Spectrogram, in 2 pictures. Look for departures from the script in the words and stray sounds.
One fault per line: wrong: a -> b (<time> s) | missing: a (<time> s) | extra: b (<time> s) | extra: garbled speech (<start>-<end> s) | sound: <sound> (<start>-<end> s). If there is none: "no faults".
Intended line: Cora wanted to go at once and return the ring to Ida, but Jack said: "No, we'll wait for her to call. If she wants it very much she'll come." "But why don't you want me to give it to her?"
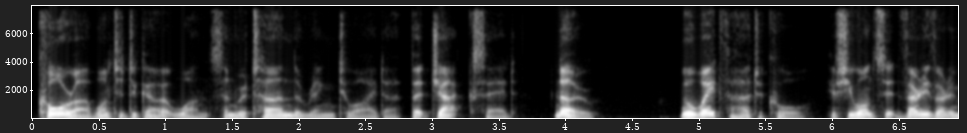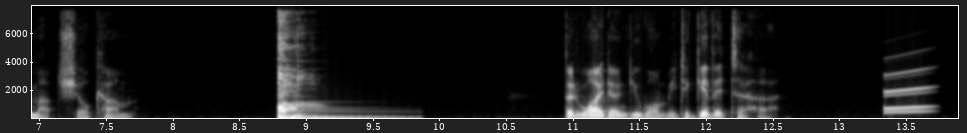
extra: very (6.7 s)
sound: thud (8.8-9.9 s)
sound: chirp (13.3-13.8 s)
